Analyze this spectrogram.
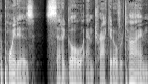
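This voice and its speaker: A man speaks with a very deep, low pitch, lively intonation and vocal fry. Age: 50s. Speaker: podcast host, lawyer and coach. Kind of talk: solo podcast monologue. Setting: recorded on video and livestream.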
